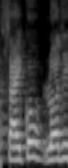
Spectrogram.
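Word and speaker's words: psychology: मानव व्यवहार में भावना का वैज्ञानिक अध्ययन क्या कहलाता है, साइकोलॉजी क्या कहलाता है, साइकोलॉजी कहलाता है। पी इसमें क्या है, साइलेंट है।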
